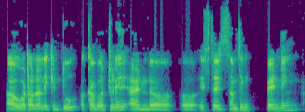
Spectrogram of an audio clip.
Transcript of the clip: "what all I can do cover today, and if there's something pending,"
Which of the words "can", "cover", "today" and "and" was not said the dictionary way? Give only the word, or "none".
none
